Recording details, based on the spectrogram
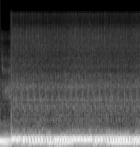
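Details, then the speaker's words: First start on a Burton Racing kit in a car that sat a while: loud, low, lumpy idle with steady throbbing beat, slightly uneven, still settling; owner thinks excess fuel from repeated priming sits in the fuel rail and needs burning off. "this car also need to like stay idled and you know stay on because uh it's been sitting for a while and I just kept priming it when I was trying to figure the issues out so there's probably just a bunch of fuel in the fuel rail that needs to [ __ ] just burn up"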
